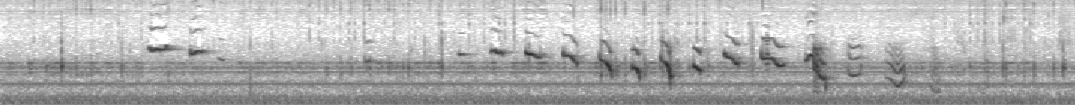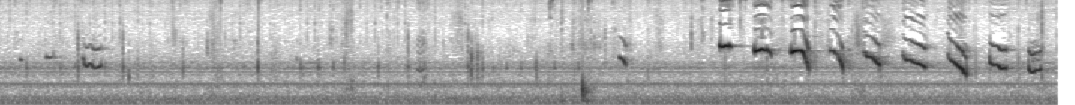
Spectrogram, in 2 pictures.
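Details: Puppy giving runs of thin, high, falling whines, a cluster near the middle and a louder, faster series near the end, with quiet pauses and a constant background hum.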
